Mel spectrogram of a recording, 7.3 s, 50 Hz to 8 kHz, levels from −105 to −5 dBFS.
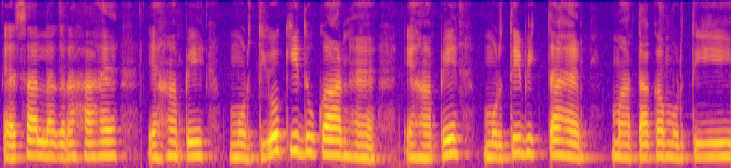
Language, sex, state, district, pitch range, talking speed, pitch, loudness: Hindi, female, Punjab, Pathankot, 185-215 Hz, 145 wpm, 195 Hz, -18 LUFS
